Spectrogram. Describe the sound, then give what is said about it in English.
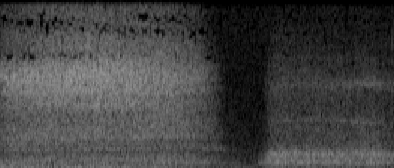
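An audience in a room draws in a long, loud breath together, a broad rushing inhale lasting over a second, then a brief pause before a softer shared exhale. “That wasn't cyanide, that was oxygen. So you can breathe.”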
